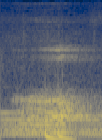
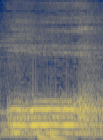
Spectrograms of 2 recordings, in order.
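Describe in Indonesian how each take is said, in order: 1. Diucapkan dengan nada rendah. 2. Diucapkan dengan nada tinggi. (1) "ketika kita kecewa biasa menggunakan nada rendah" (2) "kalau kita menggunakan nada tinggi itu biasanya untuk ketika kita kaget"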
